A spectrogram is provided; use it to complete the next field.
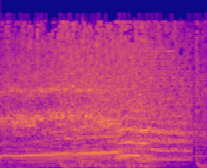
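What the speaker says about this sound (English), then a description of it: "Behind me, the roar of other race cars grew closer." Several race cars roar past at a championship race finish, a loud continuous engine drone with rising and falling pitch sweeps and a hint of tire squeal, no talking.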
